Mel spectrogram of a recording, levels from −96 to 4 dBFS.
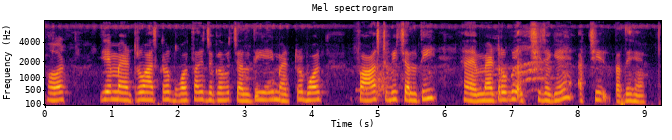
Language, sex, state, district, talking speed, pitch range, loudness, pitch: Hindi, male, Rajasthan, Jaipur, 150 wpm, 195-220 Hz, -18 LUFS, 210 Hz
